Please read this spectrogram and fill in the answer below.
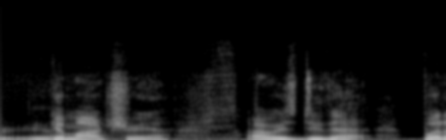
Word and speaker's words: gematria: does some of the dematria uh we mentioned earlier i always mispronounced that gematria de matria dimachi it's a harder g gematria i always do that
